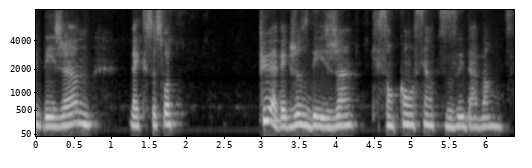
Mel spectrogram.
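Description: The voice is somewhat breathy and dark and mellow in tone, with monotone, flat intonation. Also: woman. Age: 40s. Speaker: journalist and author. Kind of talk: personal testimony in an interview.

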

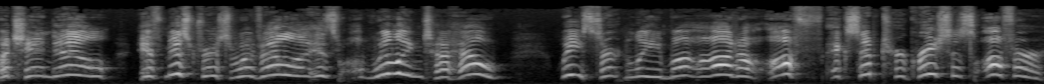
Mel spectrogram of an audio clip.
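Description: Extremely high pitch at a fairly slow pace. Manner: eager, polite, stammering.

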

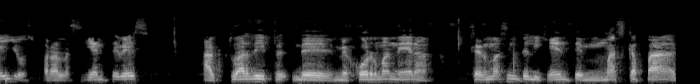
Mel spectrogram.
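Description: Medium in pitch, this man's voice shows ordinary pitch variation. He talks at a very slow pace. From northern Mexico. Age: 20s. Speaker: podcast host and construction business owner. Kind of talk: casual monologue podcast. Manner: animated.

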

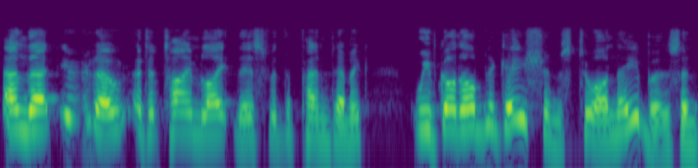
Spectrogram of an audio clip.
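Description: A man with an English accent, high-pitched and fairly quick, with lively intonation. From English Midlands and Yorkshire. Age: 80s+. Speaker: philosophy professor. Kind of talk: interview. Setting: video call. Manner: fast.

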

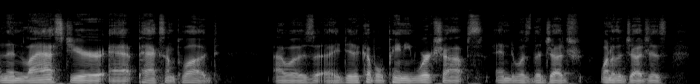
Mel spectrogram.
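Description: A man's very deep, low voice, monotone and flat, at a moderate pace, on a very clean recording with a silent background. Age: 50s. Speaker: video production studio owner. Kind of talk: casual interview.

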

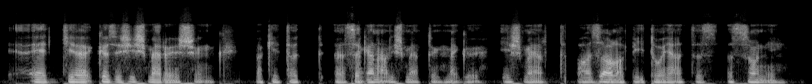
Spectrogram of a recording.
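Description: A man with a fairly low pitch and vocal fry talks very slowly in a monotone, flat intonation. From Hungary, Kecskemét. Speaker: software engineer. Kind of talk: interview.

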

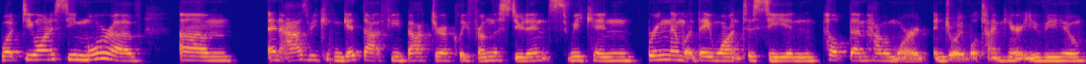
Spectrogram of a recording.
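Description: A woman with a Utah accent talks at a moderate pace in a medium-pitched voice. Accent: Utah American English. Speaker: student government candidate. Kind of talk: interview.

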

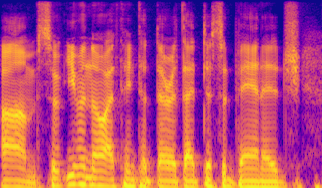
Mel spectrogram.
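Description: In a very clean recording with a silent background and a dry, close sound with no echo, a man uses a normal speaking voice, fairly low in pitch, with fairly even intonation. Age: 20s. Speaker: college sports podcast host. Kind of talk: casual chat.

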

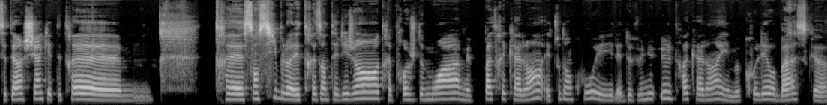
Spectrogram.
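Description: At a fairly slow pace, a woman with a normal speaking voice talks at medium pitch with fairly even intonation, in a very clean recording with a silent background and a dry, close sound with no echo. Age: 30s. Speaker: dog-owning mother, guest. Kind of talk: casual chat.

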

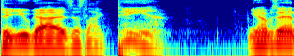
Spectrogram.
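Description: A man with a normal speaking voice talks fairly quickly at a medium pitch, his pitch varying in an ordinary way. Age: 40s. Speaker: podcast host. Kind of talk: casual chat.

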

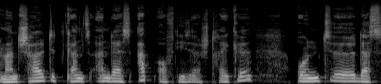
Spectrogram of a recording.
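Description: This man's voice sits at a fairly high pitch with vocal fry, moving at a moderate pace. The recording is very clean and dry, close with no echo, over a silent background. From Sauerland, Germany. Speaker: pilgrim guide, villager. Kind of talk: casual interview.

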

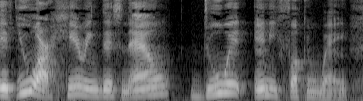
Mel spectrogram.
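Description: A woman with a medium pitch talks using lively intonation. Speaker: podcast host. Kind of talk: casual, slangy, profane. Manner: fast talker.

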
